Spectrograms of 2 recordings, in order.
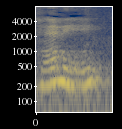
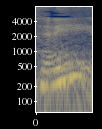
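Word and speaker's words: Jenny: Hans Henny. It's Hans, H-A-N-S. Yes, Henny is with J. Okay. Like Hans Henny, but with J.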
